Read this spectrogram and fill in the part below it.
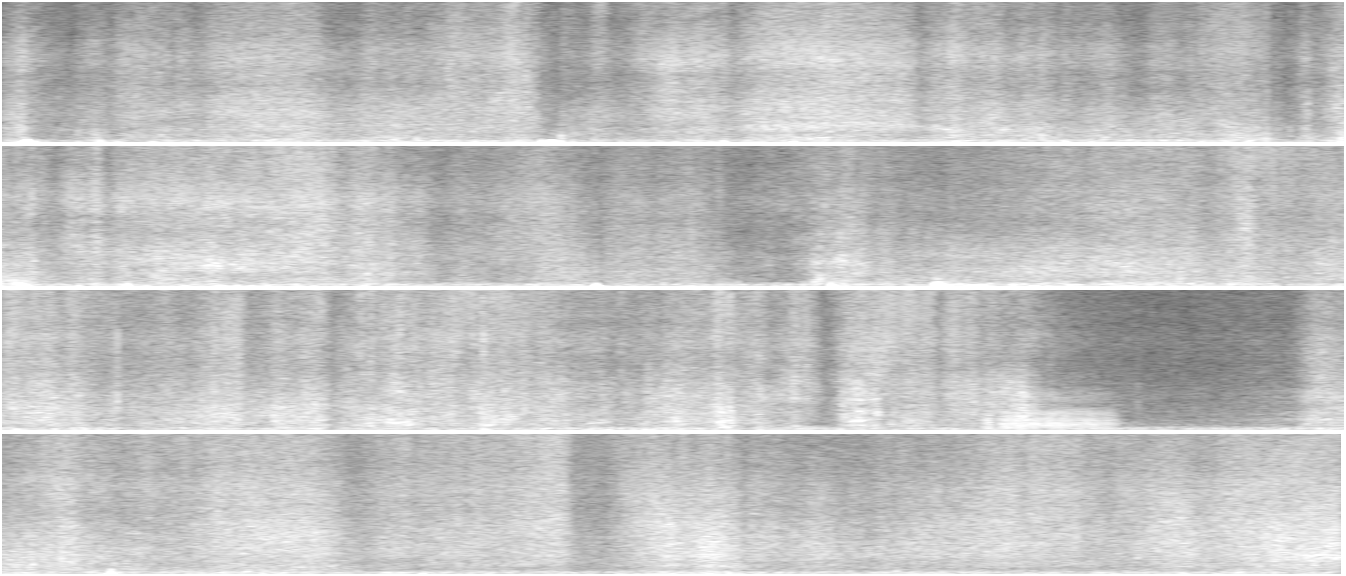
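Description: A towel rubs and rustles close by against wet hair.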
